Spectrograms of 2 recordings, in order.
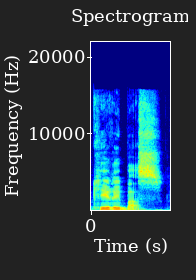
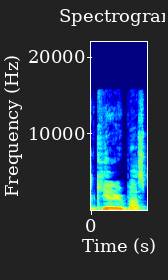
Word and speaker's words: Kiribati: And the official name of the country is Republic of Kiribati. It's pronounced that way, although it's written Kiribati.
